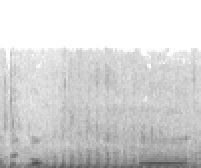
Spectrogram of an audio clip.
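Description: A motor vehicle's engine running with a steady low drone, under a voice.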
